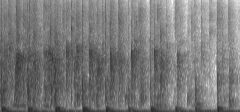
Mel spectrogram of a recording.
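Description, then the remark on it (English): A round of applause from a group: dense, steady clapping with a regular thumping pulse beneath it, moderately loud throughout, with no one speaking. “I can see everyone absolutely transfixed on you, so I think a little round of applause even for just talking about it.”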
